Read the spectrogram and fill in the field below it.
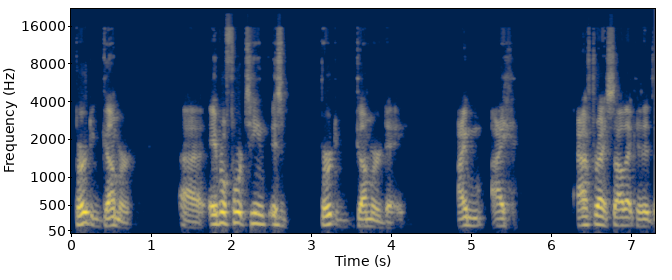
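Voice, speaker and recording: Guy rambling casually on a livestream, soft-edged mellow voice, keeps stopping to find his words. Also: medium pitch. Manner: halting, searching for words. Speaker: live stream host. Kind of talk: casual rambling movie chat.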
